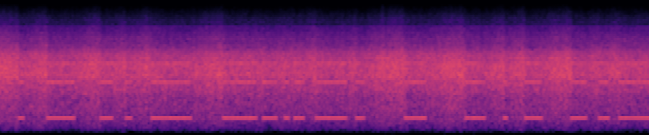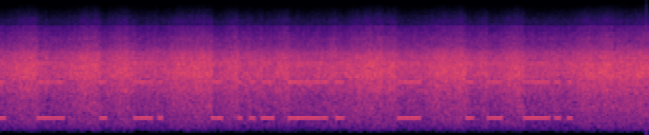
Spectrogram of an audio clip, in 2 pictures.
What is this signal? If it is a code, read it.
Beeps of irregular length, with radio static. There is no code.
